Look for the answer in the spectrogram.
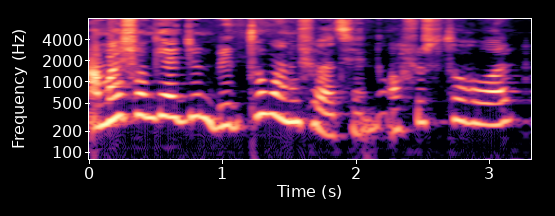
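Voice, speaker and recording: A woman with a fairly high voice reads a story aloud. Her narration is expressive and keeps a storyteller's pace. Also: normal speed.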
